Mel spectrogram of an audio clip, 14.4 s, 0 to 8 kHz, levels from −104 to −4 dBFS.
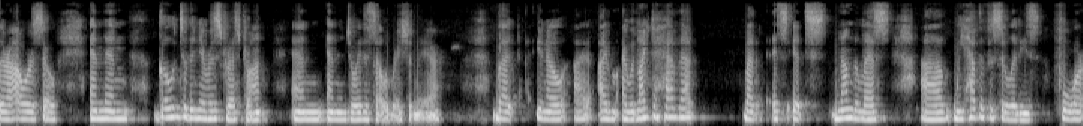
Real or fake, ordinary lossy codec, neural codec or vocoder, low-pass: real; AAC, 32 kbps; none; 7.2 kHz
